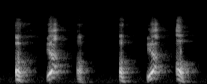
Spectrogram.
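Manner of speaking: very high-pitched, machine-like laugh. Describing how a translated version broke the laugh into parts: robotic Goofy laugh. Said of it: "it sounded very robotic and strange".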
